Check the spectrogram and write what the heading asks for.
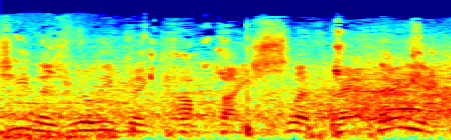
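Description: Basketball game broadcast audio playing at a low level: a commentator's voice with a few short, sharp knocks from the court.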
